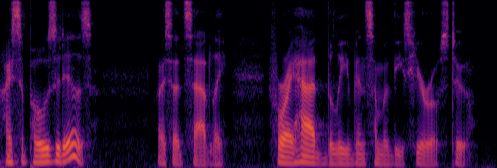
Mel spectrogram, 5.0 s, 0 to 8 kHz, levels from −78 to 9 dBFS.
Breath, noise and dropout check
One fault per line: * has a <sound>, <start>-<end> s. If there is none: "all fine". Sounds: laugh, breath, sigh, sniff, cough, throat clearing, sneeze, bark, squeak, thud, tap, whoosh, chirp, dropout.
all fine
